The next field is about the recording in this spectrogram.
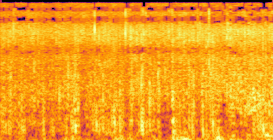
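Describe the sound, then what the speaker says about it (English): Heavy rain during Typhoon Nanmadol in Japan, a dense steady patter of drops on surfaces, fairly close and continuous. "And the rain literally caught us."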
